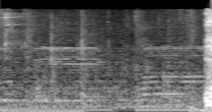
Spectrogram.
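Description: A single short cough near the end, following a quiet stretch of low background noise.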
